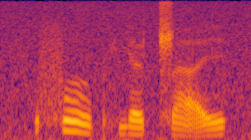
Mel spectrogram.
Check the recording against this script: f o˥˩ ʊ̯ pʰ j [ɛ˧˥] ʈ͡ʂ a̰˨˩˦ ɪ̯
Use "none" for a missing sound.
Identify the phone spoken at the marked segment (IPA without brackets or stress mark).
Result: ɛ˧˥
